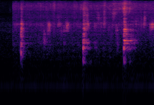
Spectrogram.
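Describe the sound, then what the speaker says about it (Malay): Salted fish and chicken pieces fry in a wok for Cantonese-style fried rice, giving a faint, low sizzle broken by three distinct scraping or clinking strokes of a spatula. "Goreng sehingga isi ikan ni menjadi keperang-perangan. Kita boleh masukkan isi ayam."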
